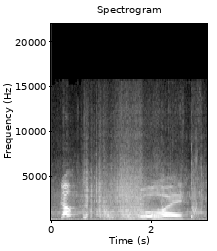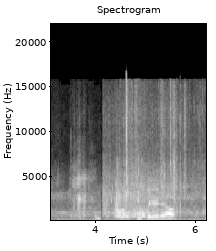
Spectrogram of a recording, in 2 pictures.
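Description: A dog splashing and sloshing in shallow water at a canal bank, in two bouts, with a drawn-out call over each.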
